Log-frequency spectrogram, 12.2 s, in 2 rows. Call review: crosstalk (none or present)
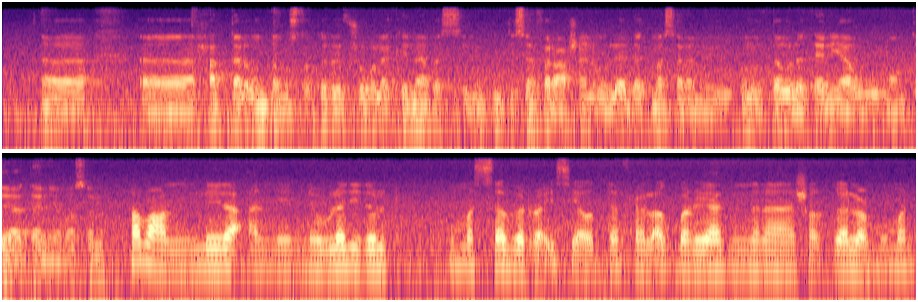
none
